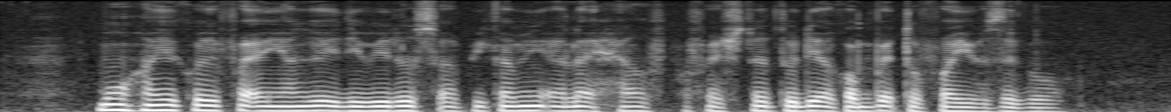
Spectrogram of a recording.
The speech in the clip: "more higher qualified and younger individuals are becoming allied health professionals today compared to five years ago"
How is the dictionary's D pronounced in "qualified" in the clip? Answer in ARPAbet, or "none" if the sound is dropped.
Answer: none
